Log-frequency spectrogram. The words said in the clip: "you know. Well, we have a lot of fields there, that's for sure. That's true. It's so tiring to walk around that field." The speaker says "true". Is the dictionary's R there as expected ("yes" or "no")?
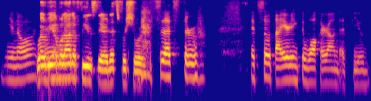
yes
